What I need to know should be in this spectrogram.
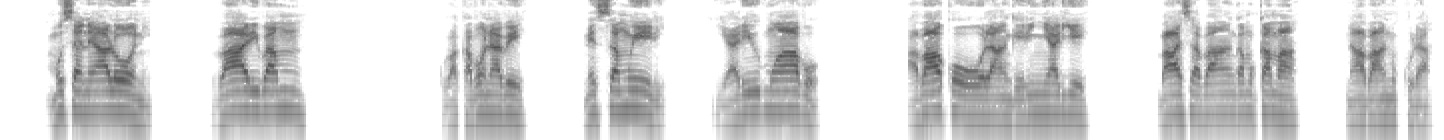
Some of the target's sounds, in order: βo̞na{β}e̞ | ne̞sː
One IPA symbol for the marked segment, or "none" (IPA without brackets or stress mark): β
